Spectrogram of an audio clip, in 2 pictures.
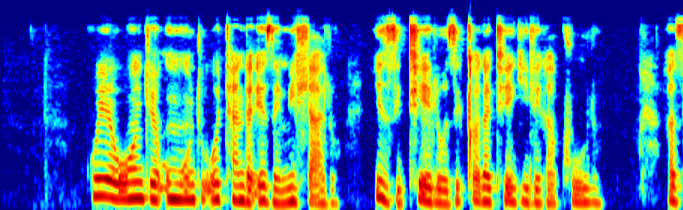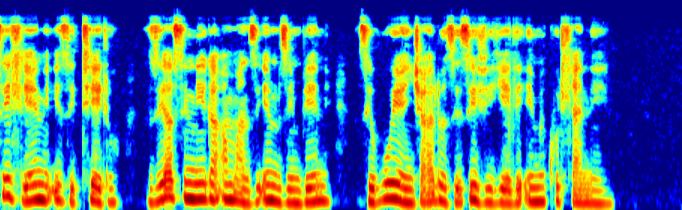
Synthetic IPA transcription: ɣujɛwɔŋkʼɛʔumuntʼuʔɔtʰandʱaʔɛzemiɮa̰lɔ | izitʰɛlɔziǃaɣatʰeɣilɛɣakʰuːlu | asiɮeniʔizitʰɛlɔ | zijasiniɣaʔamand͡zʱiʔem̩zimbʱeni | ziβujɛnd͡ʒʱa̰lɔzisiviɣɛlɛ̰ʔemikʰuɬa̰neːni

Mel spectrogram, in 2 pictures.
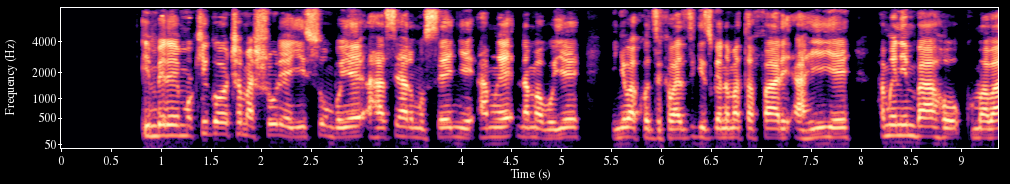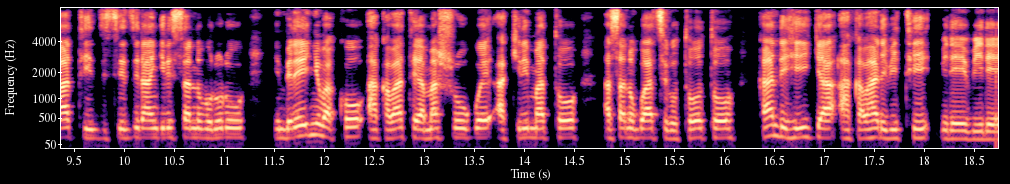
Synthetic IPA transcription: imbe̞ɾe̞mukiɡo̞t͡ʃamaʃuːɾejiːsuːmbuje̞aɦasihaɾiumuse̞ɲehamŋe̞namaβuje̞ | iɲuβako̞zikaβaziɡizɡwenamatafaːɾiʔaɦije̞ | hamŋe̞niːmbaɦo̞kumaβaːtʰizisiziɾaːŋɡiɾisanuβuɾuɾu | imbe̞ɾe̞jiːɲuβakʰo̞hakaβatejamaʃuːɡwe̞ʔakiɾimato̞ | asanuɡwaːt͡siɾuto̞to̞ | kaːndiɦiɟahakaβahaɾiβitʰiβiɾe̞ːβiɾe̞

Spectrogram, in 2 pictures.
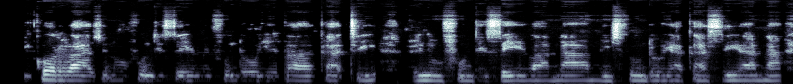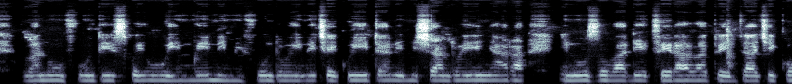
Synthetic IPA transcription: ʐikʰo̞ɾoraʐino̞fundisemifundo̞je̞pakatʰiʐino̞fundiseʋanamifundo̞jakasijanaʋano̞fundisweoimwe̞nimifundo̞ine̞t͡ʃe̞kuitane̞miʃando̞je̞ɲaɾaino̞zo̞ʋaɗe̞t͡se̞ɾaʋape̞d͡zat͡ʃiko

